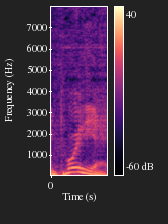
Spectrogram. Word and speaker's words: Poitier: Did you guys hear about Sidney Poitier? Is that how it's pronounced? Poitier?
